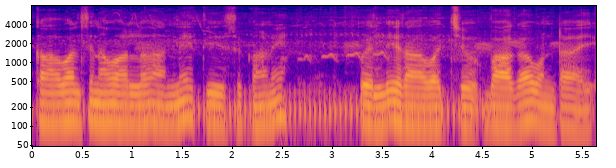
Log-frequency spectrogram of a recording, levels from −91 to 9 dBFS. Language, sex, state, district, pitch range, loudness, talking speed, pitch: Telugu, male, Andhra Pradesh, Sri Satya Sai, 100-120 Hz, -18 LUFS, 85 wpm, 110 Hz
